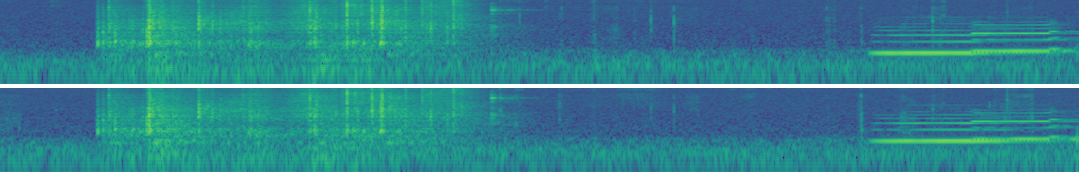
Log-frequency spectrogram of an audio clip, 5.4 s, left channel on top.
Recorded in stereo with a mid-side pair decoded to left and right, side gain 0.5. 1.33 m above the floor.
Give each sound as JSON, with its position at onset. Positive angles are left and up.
{"t": 0.5, "sound": "crumpling", "azimuth_deg": 15, "distance_m": 4.0}
{"t": 2.5, "sound": "a clink", "azimuth_deg": -20, "distance_m": 2.0}
{"t": 4.3, "sound": "a flute", "azimuth_deg": 25, "distance_m": 3.0}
